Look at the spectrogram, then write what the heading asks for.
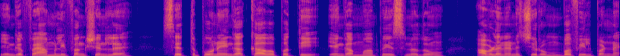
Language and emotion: Tamil, sad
